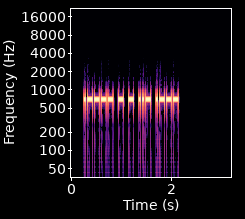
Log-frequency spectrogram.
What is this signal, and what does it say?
Morse code, heard as a keyed tone, about 36 wpm, 700 Hz. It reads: 1TTUJ
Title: Five Challenging Letter-Number Combinations 35wpm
